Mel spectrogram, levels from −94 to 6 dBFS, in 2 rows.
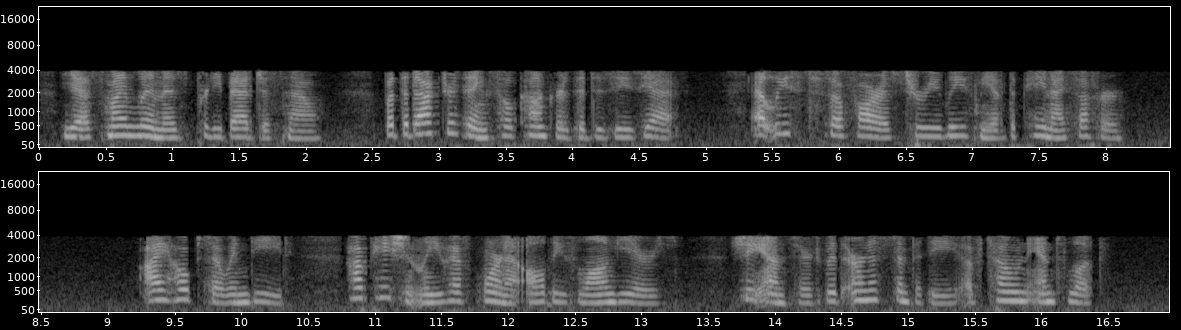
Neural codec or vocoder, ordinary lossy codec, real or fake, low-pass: none; AAC, 16 kbps; real; 7.2 kHz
